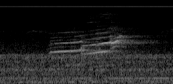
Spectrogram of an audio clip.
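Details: Barbary partridge giving a mating call in May 2020: a squeaky, rising note that climbs in short steps and peaks near its end, over a steady low background hum.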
